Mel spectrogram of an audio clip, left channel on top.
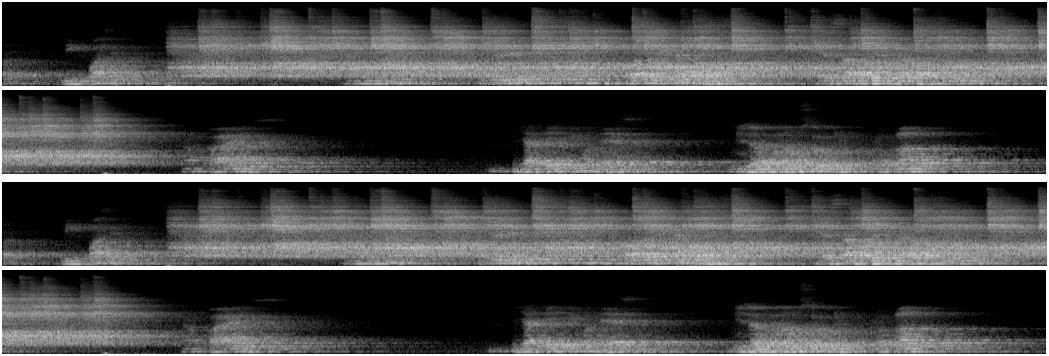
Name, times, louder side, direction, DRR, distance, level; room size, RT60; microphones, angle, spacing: voice 1, 0.6-1.3 12.2-13.0 15.3-16.9 19.1-19.6, right 1 dB, 30° right, -10 dB, 0.5 m, -24 dB
sound 1, 1.6-11.5, equal, 15° left, 1.2 m, -19 dB
voice 2, 3.4-4.3 4.9-7.4 8.1-9.8 17.7-18.9, equal, 75° right, -12 dB, 1.0 m, -20 dB
2.9 x 2.5 x 2.9 m, 2.7 s
head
